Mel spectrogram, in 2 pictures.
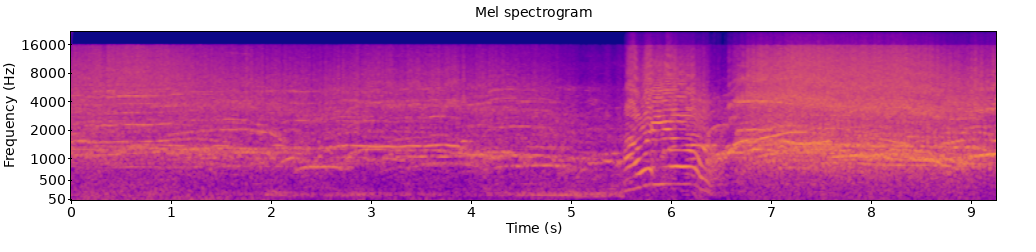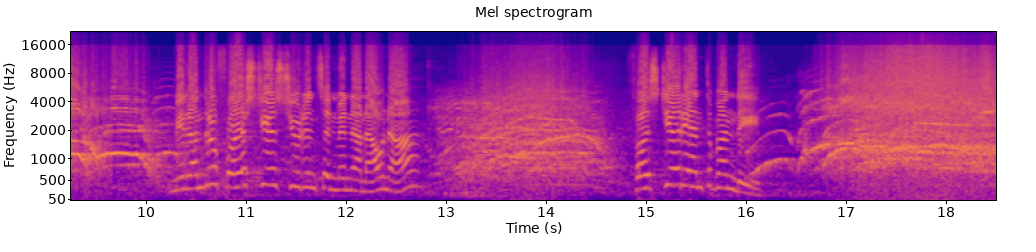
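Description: A large crowd of young women and men screams and cheers excitedly, close by.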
